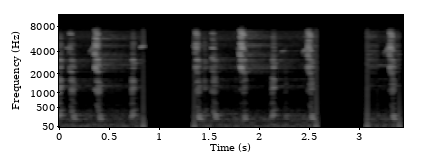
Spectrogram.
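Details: Peregrine falcon at CSU Orange before dawn, 05:29 on 25 December 2019. Quick clusters of three or four sharp calls are separated by short silent gaps, over low steady rumble.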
